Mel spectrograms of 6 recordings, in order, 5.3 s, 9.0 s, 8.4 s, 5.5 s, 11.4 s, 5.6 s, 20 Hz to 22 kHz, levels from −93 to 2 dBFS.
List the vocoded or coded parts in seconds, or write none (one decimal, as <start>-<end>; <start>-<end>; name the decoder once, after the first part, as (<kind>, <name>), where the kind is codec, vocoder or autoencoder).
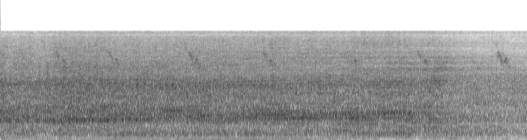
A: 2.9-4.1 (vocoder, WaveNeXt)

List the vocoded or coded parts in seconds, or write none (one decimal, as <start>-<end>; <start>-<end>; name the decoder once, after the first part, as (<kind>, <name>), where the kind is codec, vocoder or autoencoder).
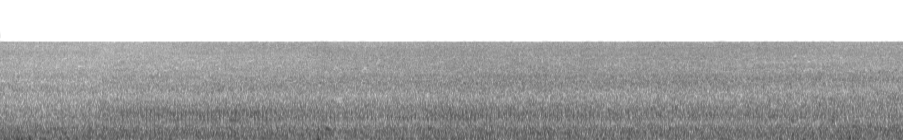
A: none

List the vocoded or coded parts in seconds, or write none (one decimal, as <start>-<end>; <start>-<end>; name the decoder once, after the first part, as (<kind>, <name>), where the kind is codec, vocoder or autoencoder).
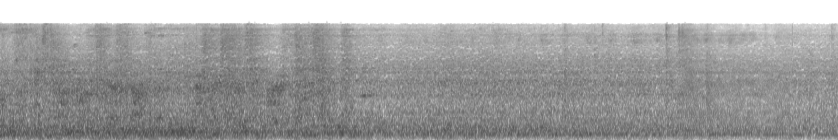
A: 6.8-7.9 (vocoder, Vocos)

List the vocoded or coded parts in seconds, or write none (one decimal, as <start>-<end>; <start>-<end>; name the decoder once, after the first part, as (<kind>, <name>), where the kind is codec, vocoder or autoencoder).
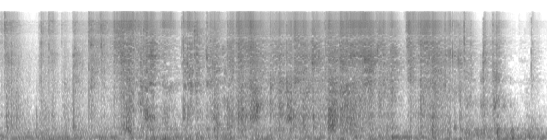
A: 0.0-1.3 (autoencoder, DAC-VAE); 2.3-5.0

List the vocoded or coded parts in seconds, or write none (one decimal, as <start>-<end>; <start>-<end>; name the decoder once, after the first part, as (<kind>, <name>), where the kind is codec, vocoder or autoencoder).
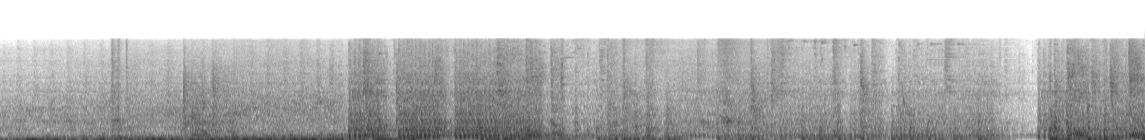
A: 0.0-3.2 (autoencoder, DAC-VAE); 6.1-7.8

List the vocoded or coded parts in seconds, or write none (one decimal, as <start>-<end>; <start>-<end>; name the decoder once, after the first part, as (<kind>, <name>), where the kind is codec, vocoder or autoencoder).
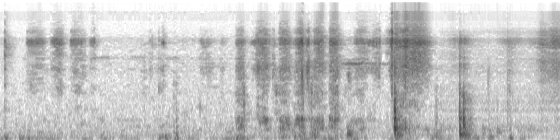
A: 4.4-5.6 (autoencoder, DAC-VAE)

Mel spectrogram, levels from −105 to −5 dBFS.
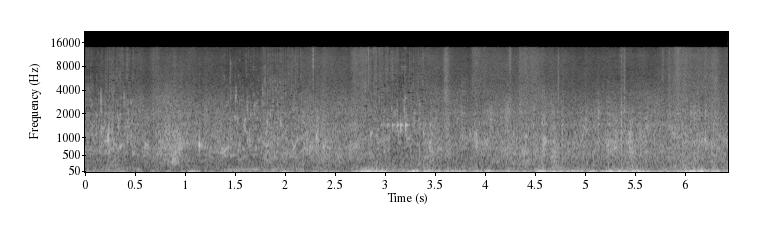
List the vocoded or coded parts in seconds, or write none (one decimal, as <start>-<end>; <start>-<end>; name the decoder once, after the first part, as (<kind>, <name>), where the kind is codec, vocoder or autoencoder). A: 0.5-1.4 (autoencoder, DAC-VAE); 2.2-2.8; 3.4-6.4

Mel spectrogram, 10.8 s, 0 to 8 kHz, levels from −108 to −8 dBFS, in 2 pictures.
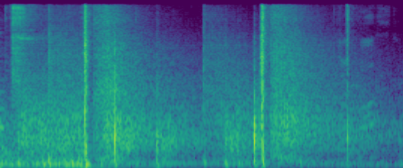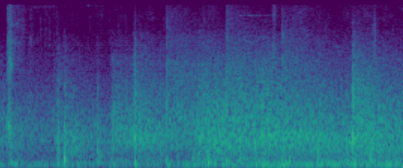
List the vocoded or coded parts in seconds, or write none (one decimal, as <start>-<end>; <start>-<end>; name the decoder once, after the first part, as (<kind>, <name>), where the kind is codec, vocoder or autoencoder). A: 0.0-1.1 (vocoder, Vocos); 2.3-3.3; 3.9-5.1; 5.6-8.1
